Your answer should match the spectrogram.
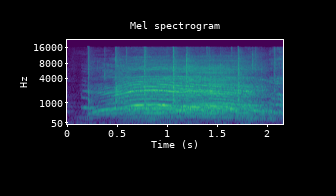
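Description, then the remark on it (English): A live panel show audience erupts in loud, sustained cheering and shouting for the anti-messaging side of a debate, a dense wash of many voices that swells quickly and holds for about two seconds with scattered higher whoops on top. “And give us a cheer if it's anti-messaging.”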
